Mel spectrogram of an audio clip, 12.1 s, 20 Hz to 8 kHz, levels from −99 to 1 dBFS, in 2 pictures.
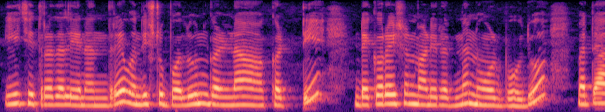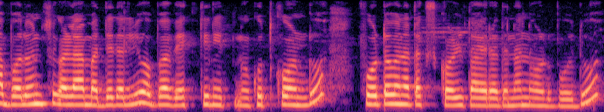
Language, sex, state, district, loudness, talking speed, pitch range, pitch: Kannada, female, Karnataka, Shimoga, -15 LUFS, 120 wpm, 210-245 Hz, 225 Hz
